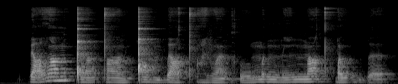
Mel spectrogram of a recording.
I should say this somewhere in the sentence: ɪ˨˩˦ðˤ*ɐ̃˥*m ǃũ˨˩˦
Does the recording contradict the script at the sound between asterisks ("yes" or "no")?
no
